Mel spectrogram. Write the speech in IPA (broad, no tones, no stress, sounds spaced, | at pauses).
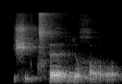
ʃ ḭ t͡sʼ ɜ r u χ ɔ̰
